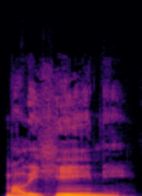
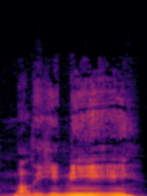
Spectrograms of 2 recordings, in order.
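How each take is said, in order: First: The stress is on the syllable hi. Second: The stress is not on the syllable hi. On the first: The speaker calls it right. "you say malihini" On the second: The speaker calls it wrong. "you don't say malihini"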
